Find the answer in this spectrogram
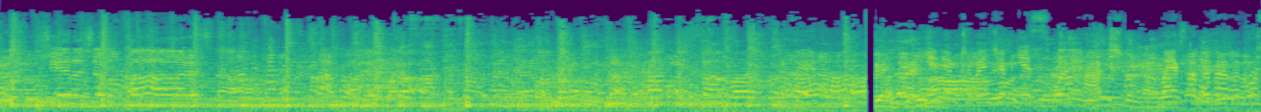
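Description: A man singing to his own strummed acoustic guitar, with the chatter of a crowded restaurant around him. About two-thirds of the way through, the song cuts off abruptly and only crowd chatter is left.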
